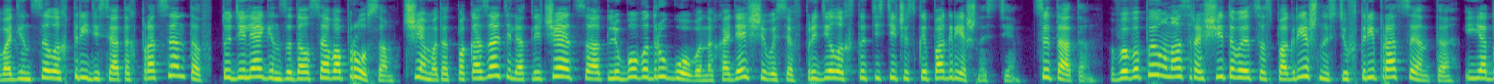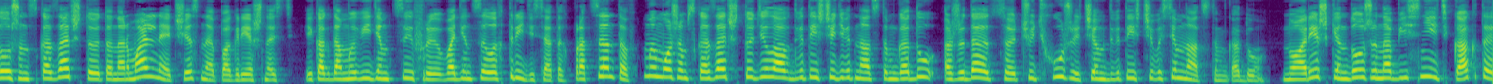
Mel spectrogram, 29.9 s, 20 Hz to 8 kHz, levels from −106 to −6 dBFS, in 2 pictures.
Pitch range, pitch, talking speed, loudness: 215-265 Hz, 235 Hz, 125 wpm, -20 LUFS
